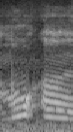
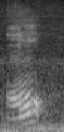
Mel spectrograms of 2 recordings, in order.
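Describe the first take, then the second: First: The syllable trails into an extra vowel. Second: The syllable ends in a sharp stop. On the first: The speaker calls it wrong. "jangan mu e" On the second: The speaker calls it right. "Mu stop"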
